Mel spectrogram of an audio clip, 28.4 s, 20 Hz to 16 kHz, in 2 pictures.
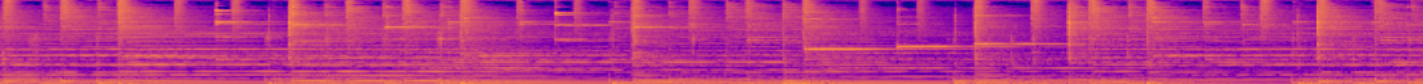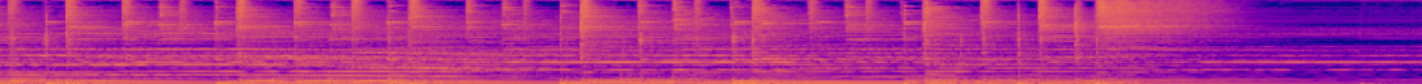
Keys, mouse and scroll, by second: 18.6-20.3 drag.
